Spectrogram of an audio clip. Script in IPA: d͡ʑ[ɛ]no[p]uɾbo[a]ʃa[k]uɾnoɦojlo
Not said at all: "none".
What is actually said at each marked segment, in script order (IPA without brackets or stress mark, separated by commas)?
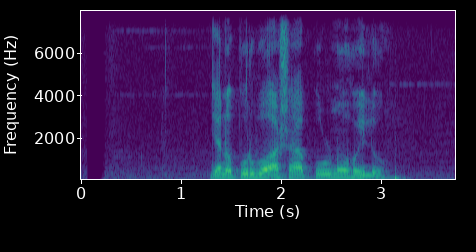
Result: ɛ, p, a, p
